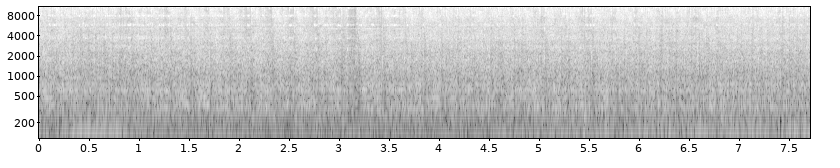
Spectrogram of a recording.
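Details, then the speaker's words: Small single-cylinder go-kart engine on a grimy cold start in an unheated shop, buzzing fast and rattly without settling: idling too high; owner suspects previous users turned the idle up because it wouldn't keep running. "it's idling a little high i wonder if the lions club guys whoever was running it crank the idle up a bit because it wouldn't keep running or something"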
